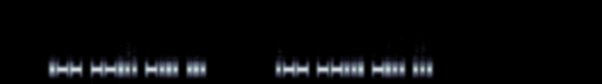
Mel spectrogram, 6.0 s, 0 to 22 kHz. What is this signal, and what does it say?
Morse code, heard as a keyed tone, about 34 wpm, 700 Hz. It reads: W7BS W7BS
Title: USA Call Signs - 4 Characters - Repeated 2x - 35wpm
